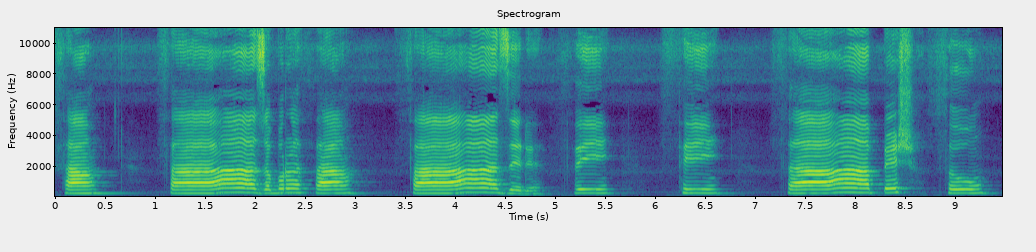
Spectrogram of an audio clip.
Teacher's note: জিহ্বার আগা উপরের দুই দাঁতের আগার সাথে লাগাবেন। উপরে দুই দাঁতের আগার সাথে লাগাবেন।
